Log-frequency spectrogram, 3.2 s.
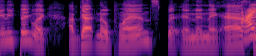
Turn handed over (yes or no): yes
